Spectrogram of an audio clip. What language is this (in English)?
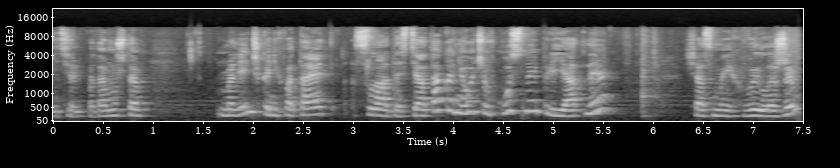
Russian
